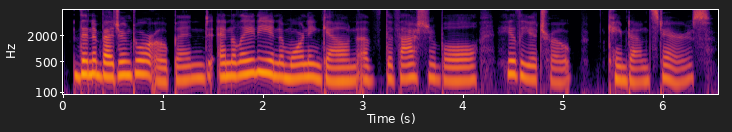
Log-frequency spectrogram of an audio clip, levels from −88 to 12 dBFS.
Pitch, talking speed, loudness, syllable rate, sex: 215 Hz, 165 wpm, -19 LUFS, 5.2 syllables/s, female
